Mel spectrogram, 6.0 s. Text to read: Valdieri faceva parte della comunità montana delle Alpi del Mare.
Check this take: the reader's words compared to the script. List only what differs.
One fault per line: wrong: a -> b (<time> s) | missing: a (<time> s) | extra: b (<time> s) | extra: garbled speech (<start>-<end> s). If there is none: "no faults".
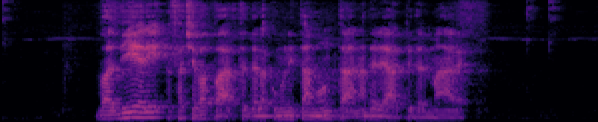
no faults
